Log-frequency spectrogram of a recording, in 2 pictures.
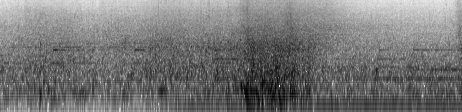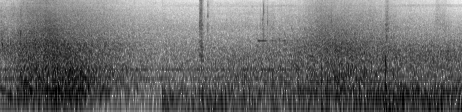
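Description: Ocean waves break on a white sandy beach in front of Manta Resort on the island of Pemba off Tanzania, swelling into three loud surges of rushing foam a few seconds apart over a constant wash of surf and light wind.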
